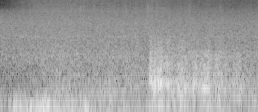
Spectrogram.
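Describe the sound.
Rain falls with thunder: a deep rumble of thunder opens under a steady hiss of rain, and a brighter burst of rain noise swells in the second half. No voices are heard.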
